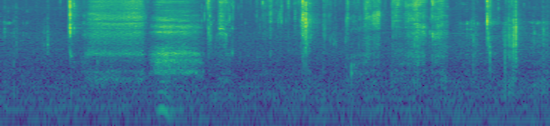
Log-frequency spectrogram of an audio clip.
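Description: Close-mic'd chewing and biting of fried chicken coated in sticky spicy Samyang sauce: wet mouth clicks and smacks scattered throughout, with a breathy stretch and a short voiced exhale in the first few seconds.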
